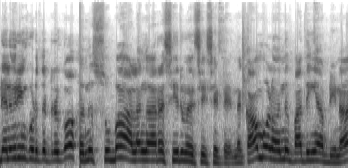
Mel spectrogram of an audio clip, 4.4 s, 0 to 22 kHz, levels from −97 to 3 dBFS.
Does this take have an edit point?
yes; 1 cut; at 1.0 s

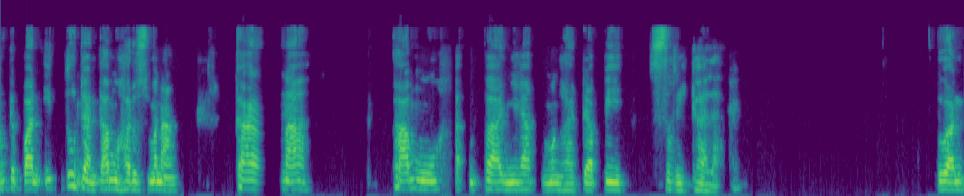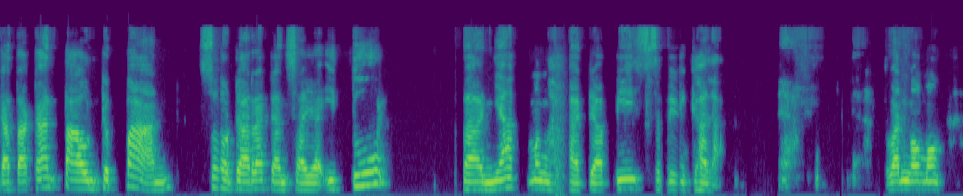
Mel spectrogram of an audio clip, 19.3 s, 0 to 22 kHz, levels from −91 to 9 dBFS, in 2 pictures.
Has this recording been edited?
yes; 1 cut; at 18.1 s

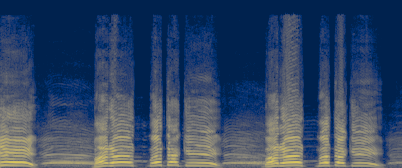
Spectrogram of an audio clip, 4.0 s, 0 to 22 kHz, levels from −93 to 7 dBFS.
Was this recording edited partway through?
no; 0 cuts

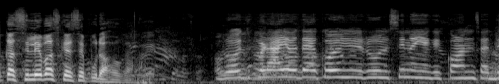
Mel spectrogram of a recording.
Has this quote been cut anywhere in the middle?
no; 0 cuts

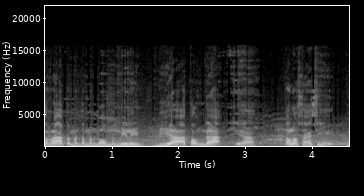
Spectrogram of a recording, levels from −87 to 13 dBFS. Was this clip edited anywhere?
no; 0 cuts

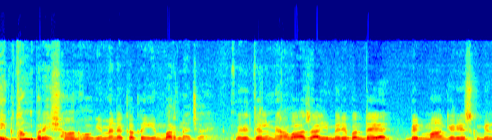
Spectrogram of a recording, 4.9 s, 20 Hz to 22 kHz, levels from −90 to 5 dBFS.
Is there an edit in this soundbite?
yes; 2 cuts; at 2.3 s, 4.0 s

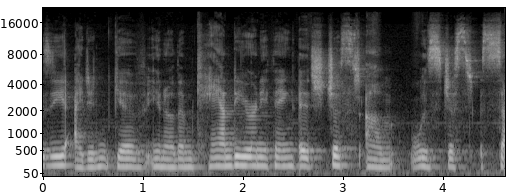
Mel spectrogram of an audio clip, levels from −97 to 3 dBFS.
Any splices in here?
yes; 1 cut; at 2.5 s

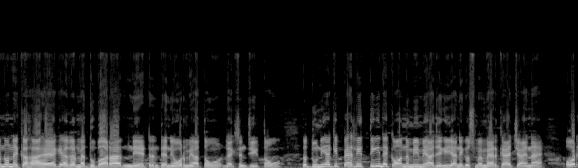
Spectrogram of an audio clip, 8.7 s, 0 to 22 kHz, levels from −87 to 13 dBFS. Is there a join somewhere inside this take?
no; 0 cuts

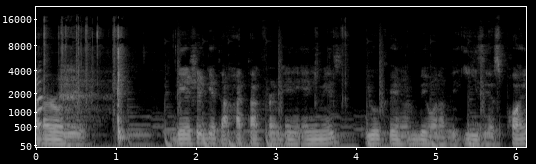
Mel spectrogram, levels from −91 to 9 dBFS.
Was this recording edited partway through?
yes; 1 cut; at 1.5 s

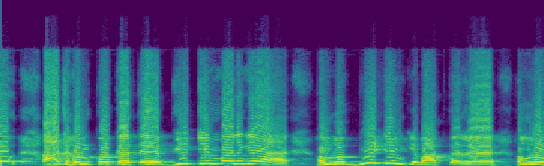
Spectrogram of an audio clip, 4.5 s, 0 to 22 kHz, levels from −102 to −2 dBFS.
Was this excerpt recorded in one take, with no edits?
yes; 0 cuts

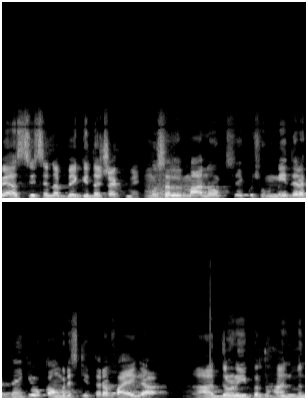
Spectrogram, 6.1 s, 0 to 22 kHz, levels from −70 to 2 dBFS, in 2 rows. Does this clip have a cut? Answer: yes; 2 cuts; at 1.5 s, 4.9 s

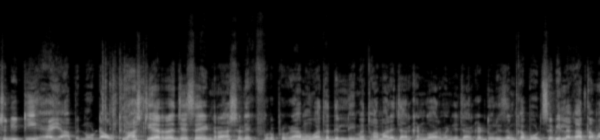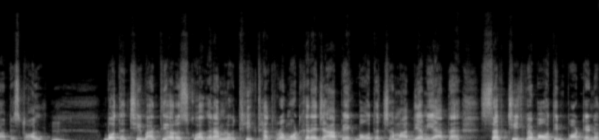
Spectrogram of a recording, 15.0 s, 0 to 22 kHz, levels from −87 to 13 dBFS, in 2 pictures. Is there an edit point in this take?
yes; 1 cut; at 1.5 s

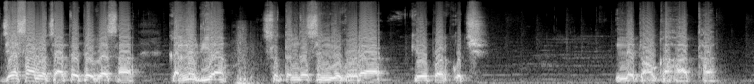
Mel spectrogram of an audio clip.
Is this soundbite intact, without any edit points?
no; 1 cut; at 2.4 s

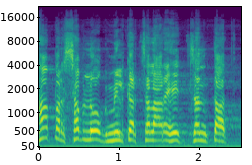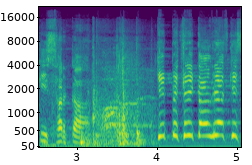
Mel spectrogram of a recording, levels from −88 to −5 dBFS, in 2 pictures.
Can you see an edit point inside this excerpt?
yes; 1 cut; at 3.9 s

